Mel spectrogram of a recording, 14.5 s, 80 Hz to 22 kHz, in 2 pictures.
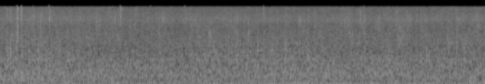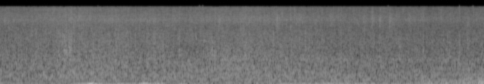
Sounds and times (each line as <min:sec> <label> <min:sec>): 0:00.0 rain 0:14.5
